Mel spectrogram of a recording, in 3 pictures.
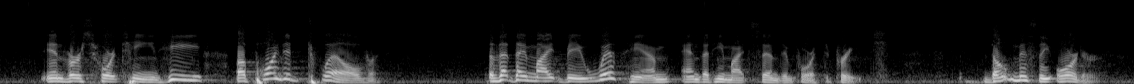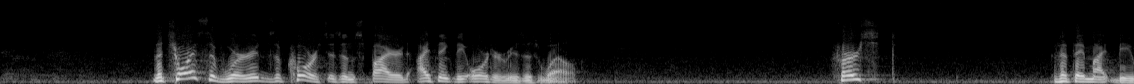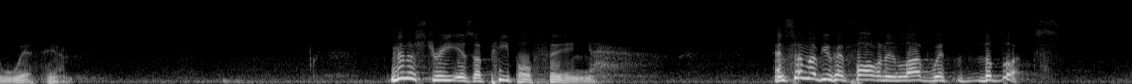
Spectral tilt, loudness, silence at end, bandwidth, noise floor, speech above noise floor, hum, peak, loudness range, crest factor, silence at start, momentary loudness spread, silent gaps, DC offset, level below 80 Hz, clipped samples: -11 dB/octave; -19 LUFS; 1.15 s; 8 kHz; -52 dBFS; 34 dB; none; -2 dBFS; 7 LU; 18 dB; 0.4 s; 10 LU; none; under 0.1%; -42 dBFS; under 0.1%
